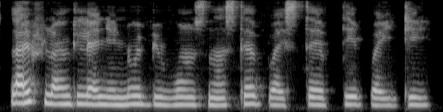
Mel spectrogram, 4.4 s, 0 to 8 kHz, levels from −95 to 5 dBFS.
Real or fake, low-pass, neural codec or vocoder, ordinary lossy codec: fake; none; codec, 16 kHz, 4 kbps, FunCodec, trained on LibriTTS, 50 frames a second; none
